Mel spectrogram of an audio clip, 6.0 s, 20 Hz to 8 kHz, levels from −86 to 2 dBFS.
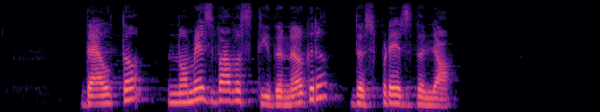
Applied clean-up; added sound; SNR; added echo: none; none; none; none.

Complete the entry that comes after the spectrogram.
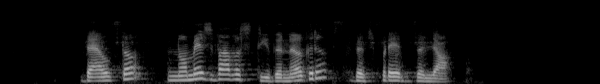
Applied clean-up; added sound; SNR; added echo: neural separator model SepFormer DNS4.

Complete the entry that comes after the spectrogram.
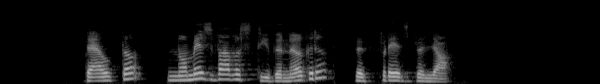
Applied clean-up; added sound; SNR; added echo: neural mask model DeepFilterNet 3.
